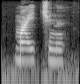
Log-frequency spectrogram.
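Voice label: "маитчыны", Komi, female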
